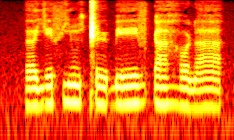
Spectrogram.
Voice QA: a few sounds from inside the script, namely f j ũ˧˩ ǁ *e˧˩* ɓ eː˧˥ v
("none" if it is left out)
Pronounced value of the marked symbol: ø˧˩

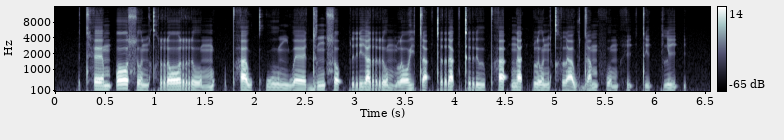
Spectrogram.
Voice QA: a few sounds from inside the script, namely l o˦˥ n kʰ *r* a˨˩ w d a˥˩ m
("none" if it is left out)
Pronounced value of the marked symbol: l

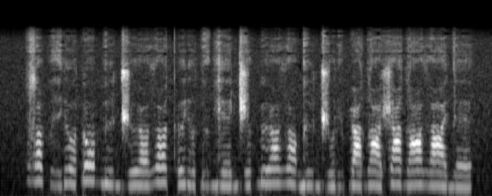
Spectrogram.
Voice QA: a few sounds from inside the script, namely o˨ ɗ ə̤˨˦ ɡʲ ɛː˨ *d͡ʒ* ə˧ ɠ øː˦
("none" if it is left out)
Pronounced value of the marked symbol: d͡ʒ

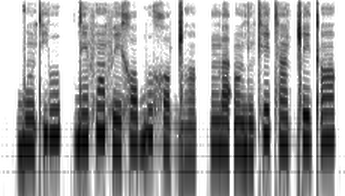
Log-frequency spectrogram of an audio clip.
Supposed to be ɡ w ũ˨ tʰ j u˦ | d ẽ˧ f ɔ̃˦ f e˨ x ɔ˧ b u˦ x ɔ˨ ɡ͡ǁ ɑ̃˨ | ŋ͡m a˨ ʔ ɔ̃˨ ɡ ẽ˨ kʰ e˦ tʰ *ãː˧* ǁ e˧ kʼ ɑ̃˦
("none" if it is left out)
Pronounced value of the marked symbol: ã˧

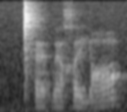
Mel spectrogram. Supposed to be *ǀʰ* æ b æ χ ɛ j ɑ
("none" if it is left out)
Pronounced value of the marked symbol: ǀʰ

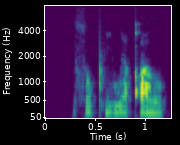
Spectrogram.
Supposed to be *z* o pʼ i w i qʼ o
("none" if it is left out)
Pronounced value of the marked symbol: s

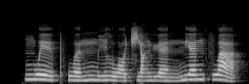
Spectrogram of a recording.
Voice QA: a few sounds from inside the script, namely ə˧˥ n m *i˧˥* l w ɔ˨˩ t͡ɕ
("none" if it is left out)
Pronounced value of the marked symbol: i˧˥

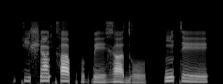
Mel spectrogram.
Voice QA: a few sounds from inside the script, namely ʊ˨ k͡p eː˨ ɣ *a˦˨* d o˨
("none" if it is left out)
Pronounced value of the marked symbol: a˦˨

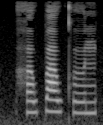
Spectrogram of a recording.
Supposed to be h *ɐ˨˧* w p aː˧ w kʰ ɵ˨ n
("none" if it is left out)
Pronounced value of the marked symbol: ɐ˨˧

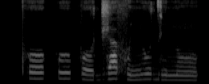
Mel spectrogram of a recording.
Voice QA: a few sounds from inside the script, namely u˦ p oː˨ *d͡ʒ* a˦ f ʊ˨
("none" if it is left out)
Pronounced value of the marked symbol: d͡ʒ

